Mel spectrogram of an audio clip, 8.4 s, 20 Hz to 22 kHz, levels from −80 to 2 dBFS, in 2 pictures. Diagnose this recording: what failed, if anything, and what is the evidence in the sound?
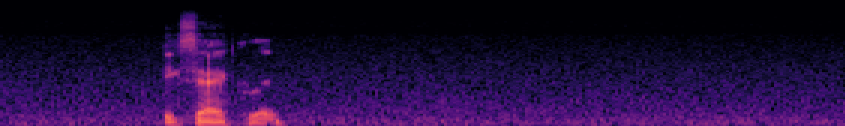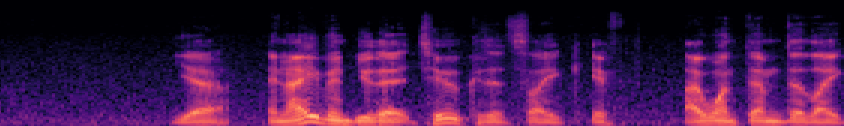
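Nothing in the speech stood out on listening as a sign that any stage of the recording or playback chain had failed.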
